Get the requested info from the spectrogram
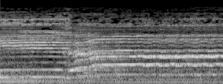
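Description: A woman singing into a handheld microphone, holding long notes, with a slide up in pitch about two-thirds of a second in.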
